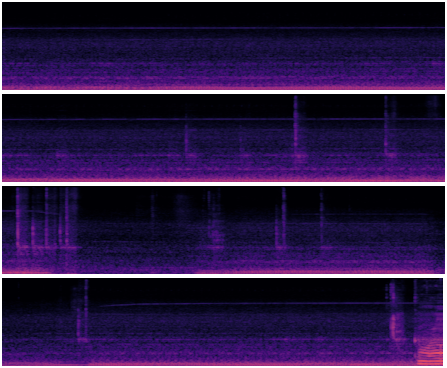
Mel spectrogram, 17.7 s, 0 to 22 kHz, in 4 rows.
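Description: Old truck labouring up a hill in Euro Truck Simulator 2 near Messina, a steady low engine drone that drops out briefly midway, with a few clicks and ticks over it.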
